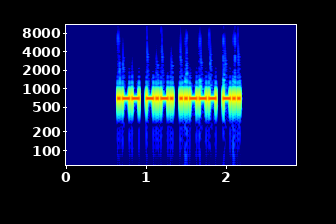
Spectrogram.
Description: Morse code, heard as a keyed tone, about 40 wpm, 700 Hz. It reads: WC2D
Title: USA Call Signs - 4 Characters - Repeated 3x - 40wpm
